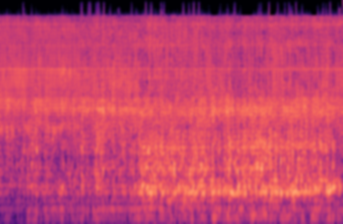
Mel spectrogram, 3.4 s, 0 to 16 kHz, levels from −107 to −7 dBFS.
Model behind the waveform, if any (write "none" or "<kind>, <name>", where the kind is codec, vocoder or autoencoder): vocoder, BigVGAN v2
